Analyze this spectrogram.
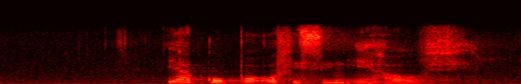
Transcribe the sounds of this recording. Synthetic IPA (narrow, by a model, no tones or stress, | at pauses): jakʼʊpʼɔ̰ʔofisiŋ̩ɪɦawfi̥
